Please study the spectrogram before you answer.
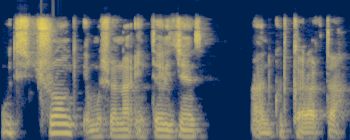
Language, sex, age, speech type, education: Nigerian Pidgin, male, 30-45, spontaneous, tertiary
